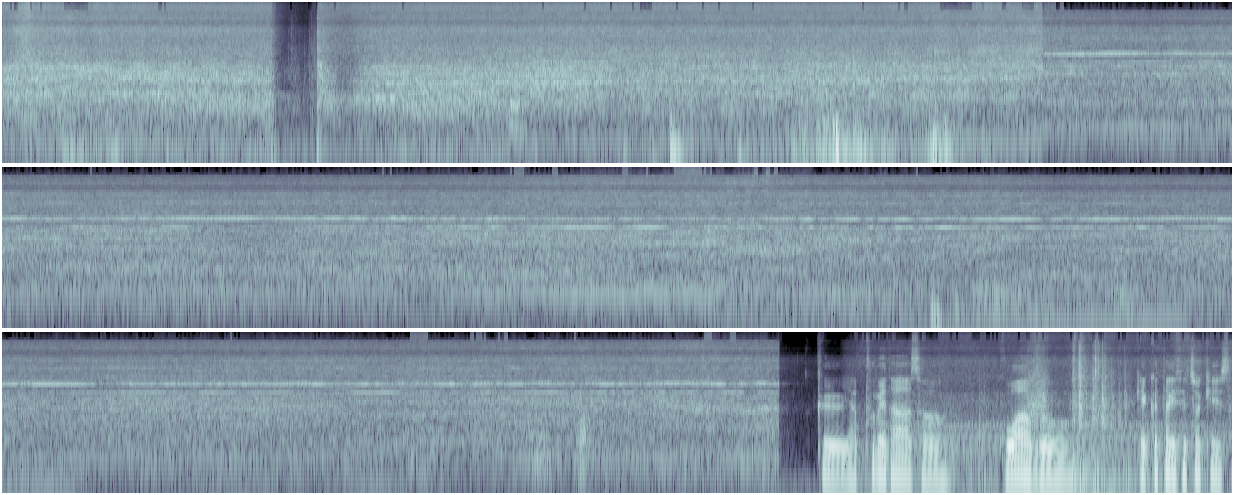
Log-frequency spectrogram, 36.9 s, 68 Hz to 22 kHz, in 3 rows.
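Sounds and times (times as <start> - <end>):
pressure washer spraying: 0.0 - 10.5, 33.2 - 35.5.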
